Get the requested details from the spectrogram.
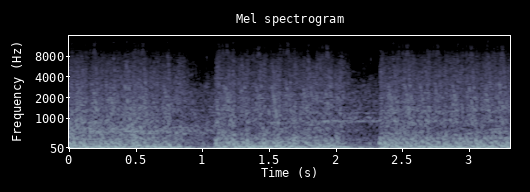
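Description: A futuristic gun fires sharp, crackling shots.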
